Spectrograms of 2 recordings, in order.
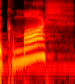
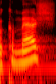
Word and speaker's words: Chumash: The first five books is called the Chumash, or Chumash, depends how you pronounce it.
